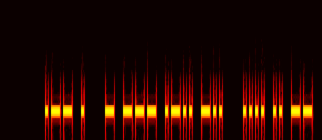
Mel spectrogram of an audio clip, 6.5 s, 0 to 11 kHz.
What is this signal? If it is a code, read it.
Morse code, heard as a keyed tone, about 20 wpm, 700 Hz. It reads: WE TOLD HIM
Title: Sentences from Top 1300 Words 20wpm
